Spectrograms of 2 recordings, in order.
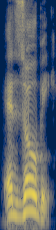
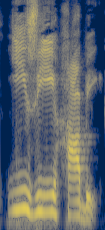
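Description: First: The name sounds like ed-zo-bee, run together. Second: The name sounds like the English words easy hobby. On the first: This is how the company itself says it. The speaker calls it right. "the guys at Yes Anime said it's pronounced Edzobi" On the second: This is the common reading based on the spelling. The speaker calls it wrong. "Everybody's pronouncing this company's name as Easy Hobby"

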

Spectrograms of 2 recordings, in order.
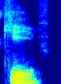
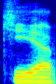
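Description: First: The name uses the newer local pronunciation. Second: The name uses the older Americanized pronunciation. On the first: The speaker calls it right. "It's Kiev" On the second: The speaker calls it wrong. "and it's not Kiev"

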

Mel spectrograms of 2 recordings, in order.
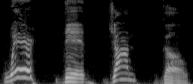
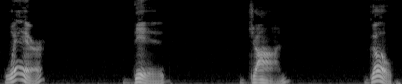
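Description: First: The sentence is spoken a little faster. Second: The sentence is spoken very slowly. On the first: "now we're going to read it a little faster" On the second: "now we're going to read this very slowly"

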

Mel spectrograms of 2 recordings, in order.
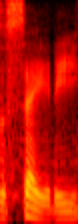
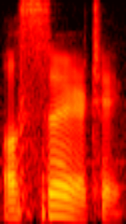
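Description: First: It is said in a plain, ordinary voice. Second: It is said stiff-jawed like a bored Englishman. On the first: The speaker calls it wrong. "you can't just say God has aseity" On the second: The speaker calls it right. "with a stiff jaw like a bored Englishman"

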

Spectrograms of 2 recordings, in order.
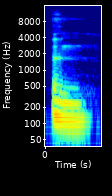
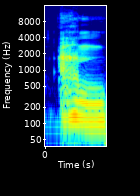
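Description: First: The word is cut to a short n sound. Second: The word is said fully, with its vowel. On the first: It sounds like normal relaxed speech. The speaker calls it right. "instead of" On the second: It sounds overly formal or exaggerated. The speaker calls it wrong. "You sound either too pretentious or like you're exaggerating"

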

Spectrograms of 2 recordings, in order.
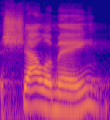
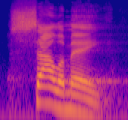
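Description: First: The name begins with an sh sound. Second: The name begins with an s sound.

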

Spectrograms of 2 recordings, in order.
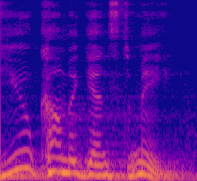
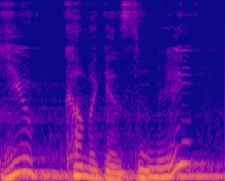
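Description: First: It is said calmly, as a plain statement. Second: It is said with surprise, like a question.

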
